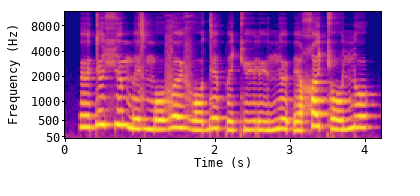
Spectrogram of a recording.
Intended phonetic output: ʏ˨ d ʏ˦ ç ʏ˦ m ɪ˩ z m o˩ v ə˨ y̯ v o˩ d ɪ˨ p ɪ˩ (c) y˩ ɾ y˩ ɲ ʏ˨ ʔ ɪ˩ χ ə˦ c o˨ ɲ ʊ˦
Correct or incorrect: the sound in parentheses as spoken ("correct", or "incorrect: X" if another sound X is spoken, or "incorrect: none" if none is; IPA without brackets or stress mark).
correct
